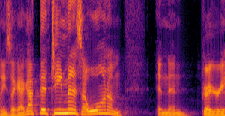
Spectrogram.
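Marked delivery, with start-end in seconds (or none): 0.2-1.6 high, loud mock drill-sergeant holler; hammed-up yell, much higher and louder; imitating a yell. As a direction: bark it like a tiny tyrant shouting up a tower. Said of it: "he's, like, yelling".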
